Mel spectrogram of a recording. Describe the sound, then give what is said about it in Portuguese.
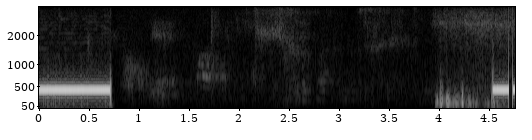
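Telephone ringback tone on a call waiting to be answered: a loud, steady single-pitch tone at the start, a long quiet gap with faint scattered noises and a brief muffled voice, then the same tone returns at the end. “fala pra essa mulher atender esse telefone, mano.”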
